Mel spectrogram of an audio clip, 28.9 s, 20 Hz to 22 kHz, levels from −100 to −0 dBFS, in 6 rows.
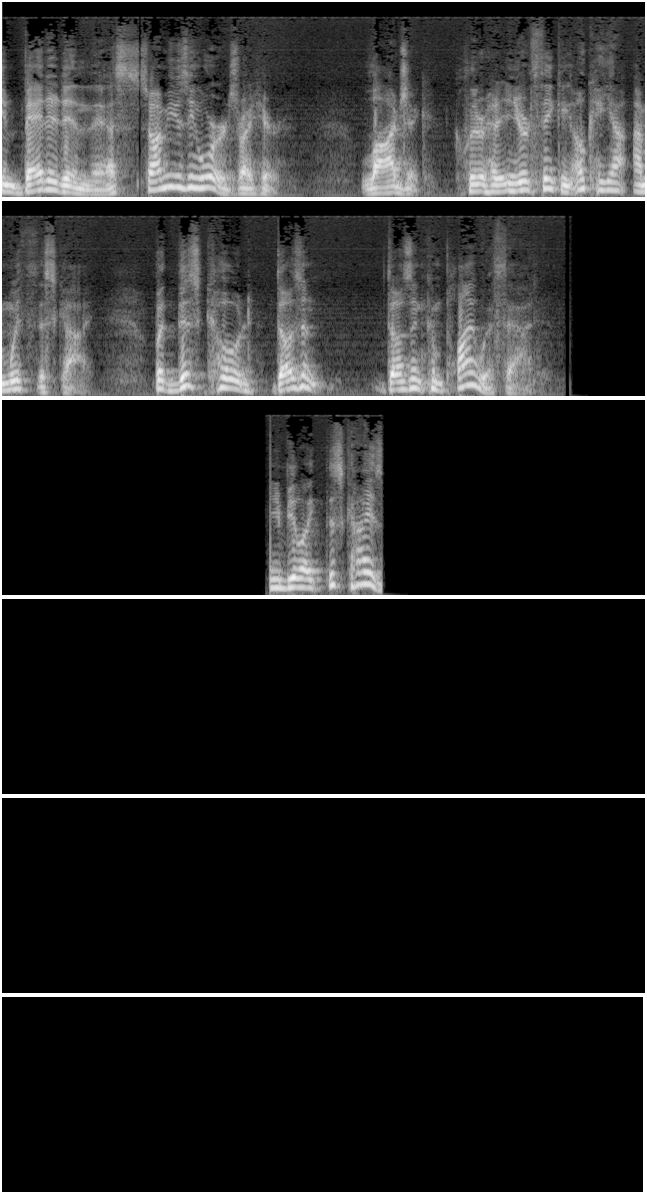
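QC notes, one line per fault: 1.02 s and 9.05 s, gap between stream segments: segment timestamps failed to meet, leaving the player to fill the shortfall with silence. Hard-edged dropouts of about 22 ms and 36 ms cut into the sound; nothing is lost, only delayed.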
